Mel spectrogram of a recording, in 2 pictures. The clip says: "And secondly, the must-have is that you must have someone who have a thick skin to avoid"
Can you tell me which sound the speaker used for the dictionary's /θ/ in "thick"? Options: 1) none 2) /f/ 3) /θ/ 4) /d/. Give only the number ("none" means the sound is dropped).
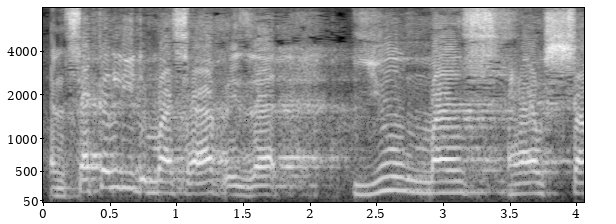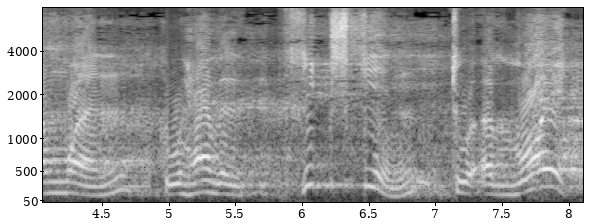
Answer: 2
